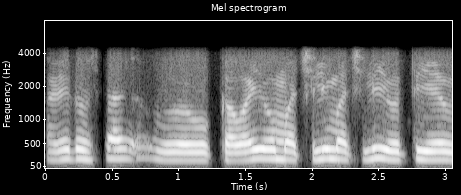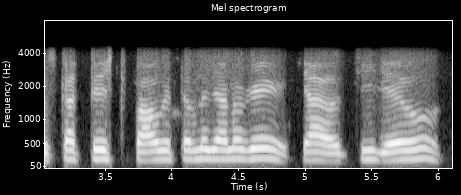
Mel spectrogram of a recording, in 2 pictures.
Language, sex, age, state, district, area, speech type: Hindi, male, 18-30, Uttar Pradesh, Azamgarh, rural, conversation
